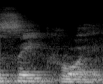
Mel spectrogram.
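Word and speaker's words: St. Croix: I was born on the St. Croy spelled with an I and an X. The letter that puts the zing in my name and the pleasure and sex falls silent.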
